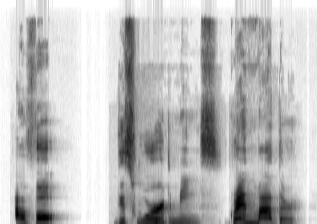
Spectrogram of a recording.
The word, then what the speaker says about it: avó: Avó. This word means grandmother. If said with a closed vowel, it would mean grandfather, and with no accent at all, avo.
